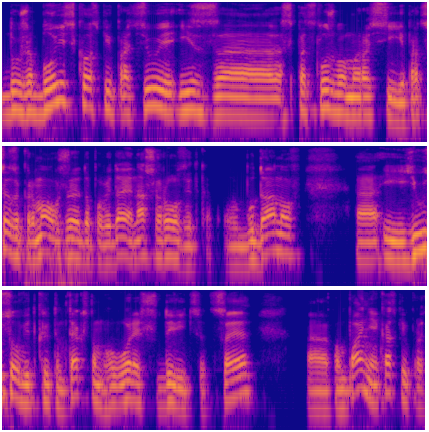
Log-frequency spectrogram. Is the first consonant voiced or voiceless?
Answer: voiced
